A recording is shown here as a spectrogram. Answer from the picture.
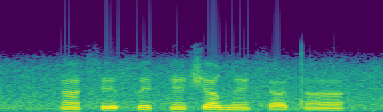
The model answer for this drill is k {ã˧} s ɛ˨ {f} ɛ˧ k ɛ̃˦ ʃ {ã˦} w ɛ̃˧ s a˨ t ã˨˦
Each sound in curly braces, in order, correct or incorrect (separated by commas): correct, correct, incorrect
